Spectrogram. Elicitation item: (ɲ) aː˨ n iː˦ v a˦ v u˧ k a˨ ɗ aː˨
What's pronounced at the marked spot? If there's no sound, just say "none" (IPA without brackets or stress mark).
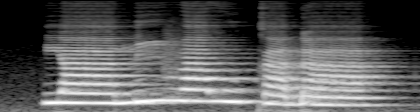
j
